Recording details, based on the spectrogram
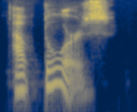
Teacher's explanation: when I say Outdoors the stress is on the second syllable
